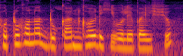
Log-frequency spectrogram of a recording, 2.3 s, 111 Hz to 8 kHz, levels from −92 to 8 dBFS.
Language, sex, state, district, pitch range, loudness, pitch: Assamese, female, Assam, Kamrup Metropolitan, 215-275 Hz, -14 LUFS, 245 Hz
